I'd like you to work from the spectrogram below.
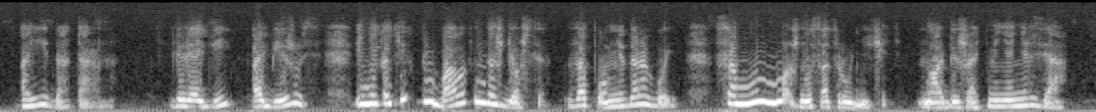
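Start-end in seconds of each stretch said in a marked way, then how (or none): none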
